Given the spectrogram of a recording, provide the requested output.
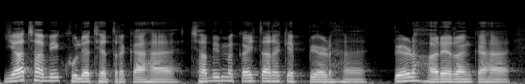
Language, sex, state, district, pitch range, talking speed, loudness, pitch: Hindi, male, Jharkhand, Garhwa, 110-145 Hz, 205 wpm, -16 LUFS, 125 Hz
